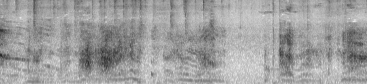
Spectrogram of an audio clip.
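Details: Three Miniature Pinschers wrestling in play on a living room floor, giving snarling growls and yippy barks in uneven bursts, with a low continuous rumble underneath and scuffling.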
